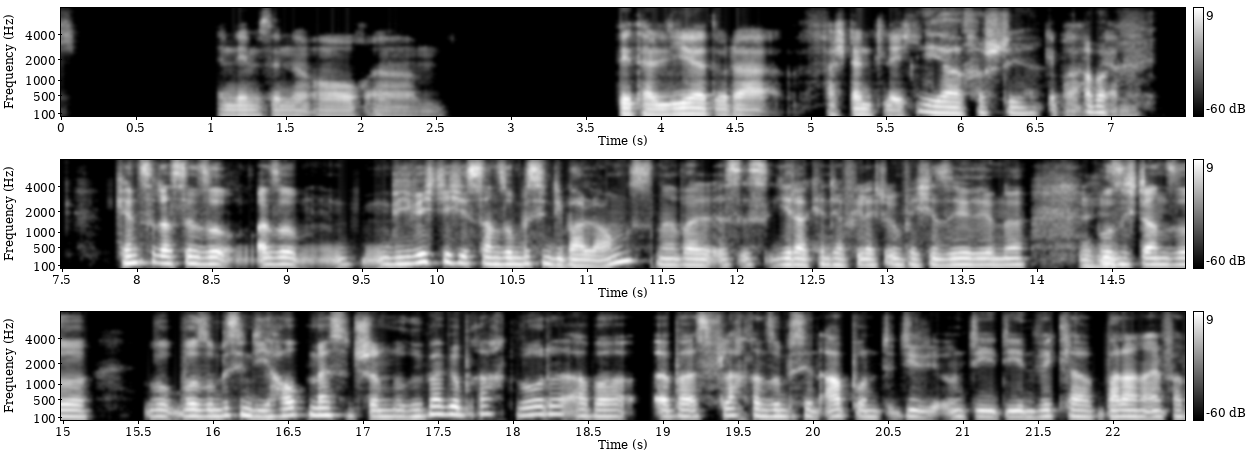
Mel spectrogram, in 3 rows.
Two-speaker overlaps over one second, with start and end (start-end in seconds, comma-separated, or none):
none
